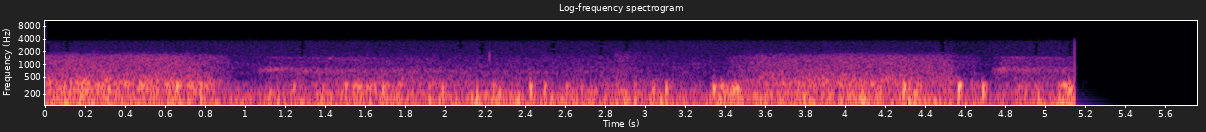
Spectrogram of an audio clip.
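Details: Respiratory auscultation teaching recording: about two breath cycles heard through a stethoscope, with brief added sounds (adventitious sounds agreed on by at least 8 of 10 pulmonologists) over the breathing; abnormal breath sounds.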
